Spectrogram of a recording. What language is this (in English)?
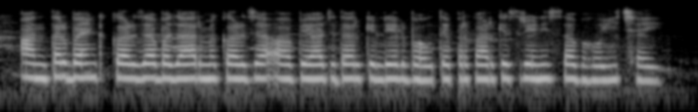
Magahi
